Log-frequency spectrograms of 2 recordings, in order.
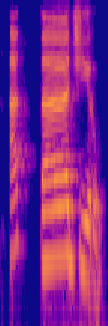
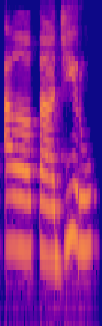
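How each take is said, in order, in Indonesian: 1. Huruf L menyatu menjadi bunyi T ganda. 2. Huruf L dilafalkan dengan jelas sebelum T. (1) "tetapi at-tajiru" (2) "Bacanya bukan al-tajiru"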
